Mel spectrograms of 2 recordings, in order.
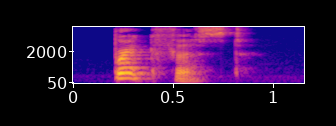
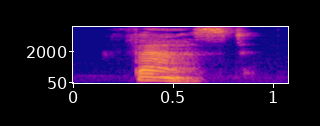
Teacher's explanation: the a is much less clear much quicker and also the pitch is lower it's kind of muddy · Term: de-stressed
